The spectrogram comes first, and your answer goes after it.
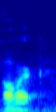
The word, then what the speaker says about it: Arrick: And again, the Arick spelling variation from Orrick is because they pronounced it Ark, and Margaret didn't know really how to spell it, so she kind of went with Arrick.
